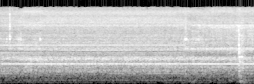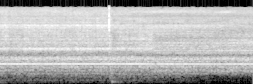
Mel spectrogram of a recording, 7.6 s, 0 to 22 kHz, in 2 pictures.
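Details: Longer Ray5 20 W laser engraver module fan with the original stock grill at constant speed: steady thin high whine over loud rushing air; cooling fan whine from stock grill.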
